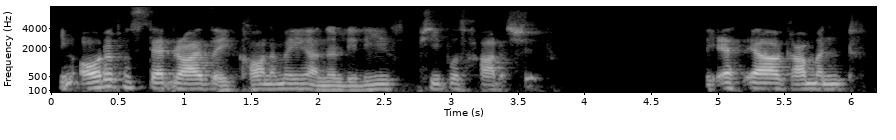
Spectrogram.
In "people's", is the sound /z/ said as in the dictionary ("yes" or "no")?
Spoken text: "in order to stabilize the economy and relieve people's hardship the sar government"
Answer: no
